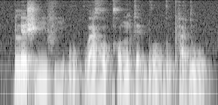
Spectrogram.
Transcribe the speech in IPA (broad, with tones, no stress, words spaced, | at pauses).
lɛ˦ʃiː˨fiː˨ɓu˦ kʷaː˦ɣɔ˨kʰɔ˨˦mkɛ˦ ɡ͡boː˦ɡʷi˨ pʰa˨ɗu˦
